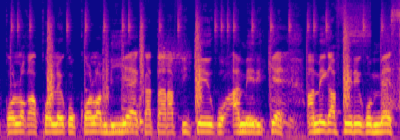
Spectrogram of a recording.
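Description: Hip hop track: a man rapping over a beat with sharp drum hits and a steady bass line.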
